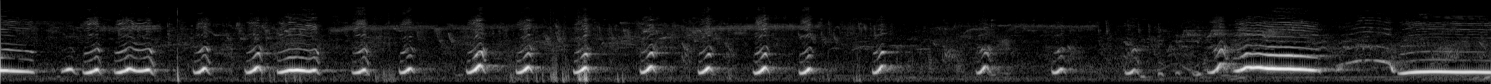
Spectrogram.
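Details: Lar gibbon. A lar gibbon calls with a quick run of clear, tonal hoots, repeated about twice a second. The series ends in longer, rising and falling wails with a pure, ringing quality.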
